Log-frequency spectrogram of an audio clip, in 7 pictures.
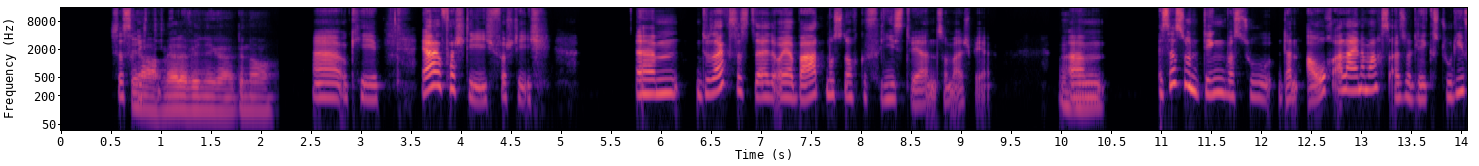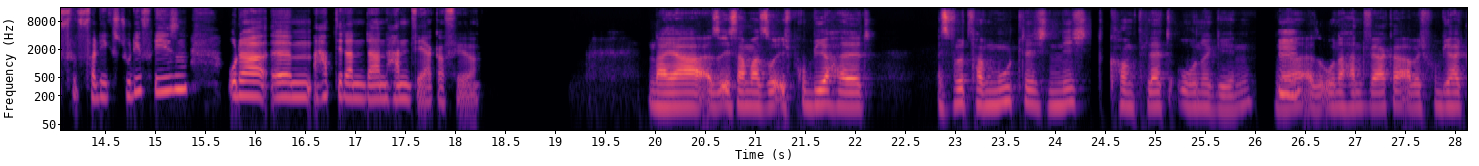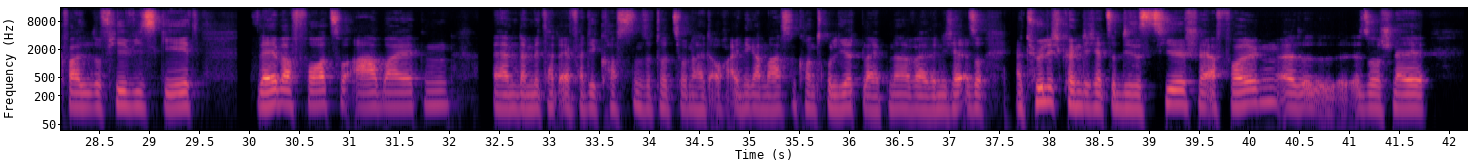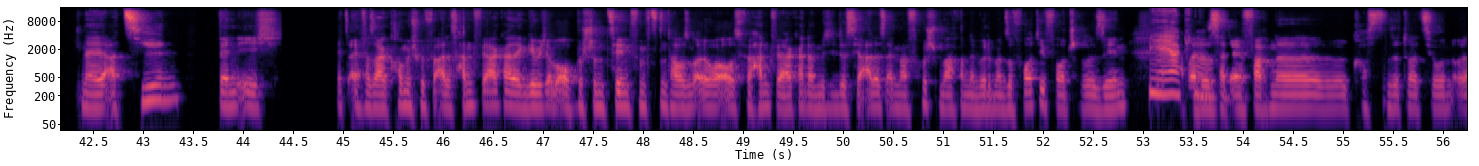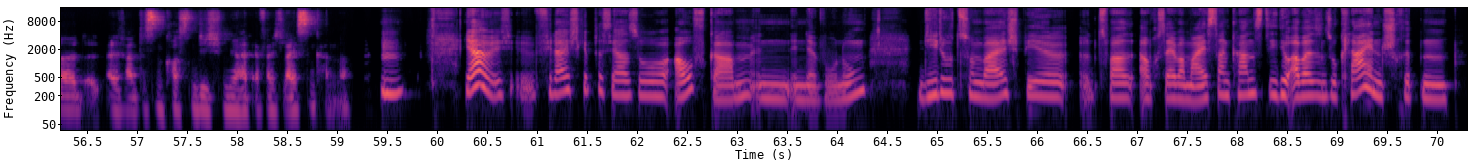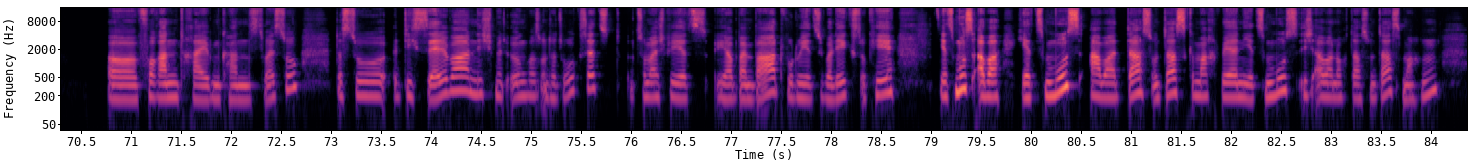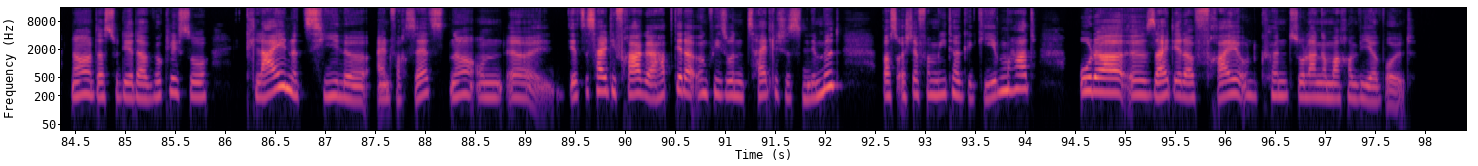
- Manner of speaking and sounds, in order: other background noise; snort; "jetzt" said as "jetze"
- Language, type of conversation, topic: German, advice, Wie kann ich meine Fortschritte verfolgen, ohne mich überfordert zu fühlen?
